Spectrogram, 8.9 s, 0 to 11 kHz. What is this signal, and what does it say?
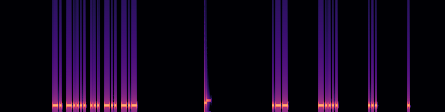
Morse code, heard as a keyed tone, about 36 wpm, spaced as for 19 wpm, 700 Hz. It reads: N6SDK W6SE
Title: USA Call Signs - 6x Character Spacing - 35wpm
